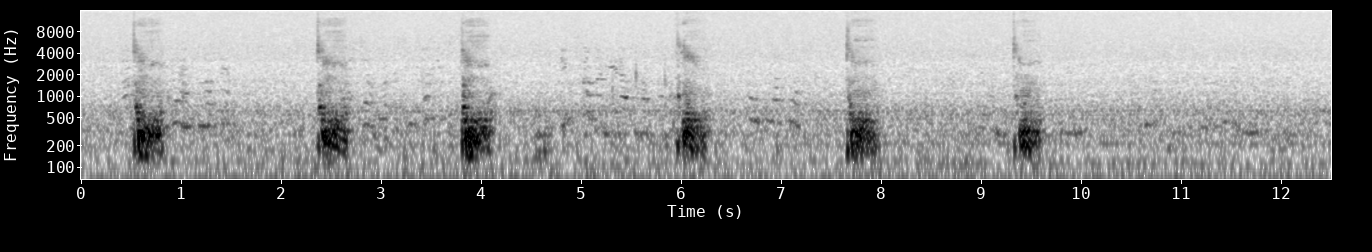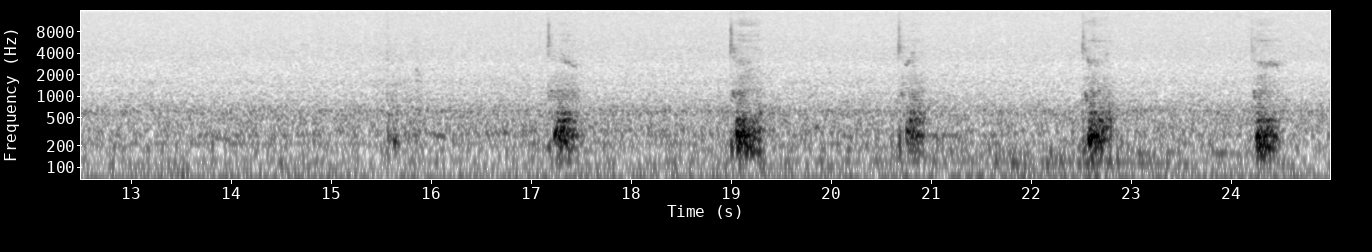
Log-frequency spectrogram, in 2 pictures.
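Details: Cardiac cough in a dog with mitral valve regurgitation: two runs of short, harsh coughs, about eleven in all.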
